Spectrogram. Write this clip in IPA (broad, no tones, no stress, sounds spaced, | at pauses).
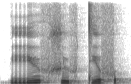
rʲ ʉ f ʃ ʉ f tʲ ə f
